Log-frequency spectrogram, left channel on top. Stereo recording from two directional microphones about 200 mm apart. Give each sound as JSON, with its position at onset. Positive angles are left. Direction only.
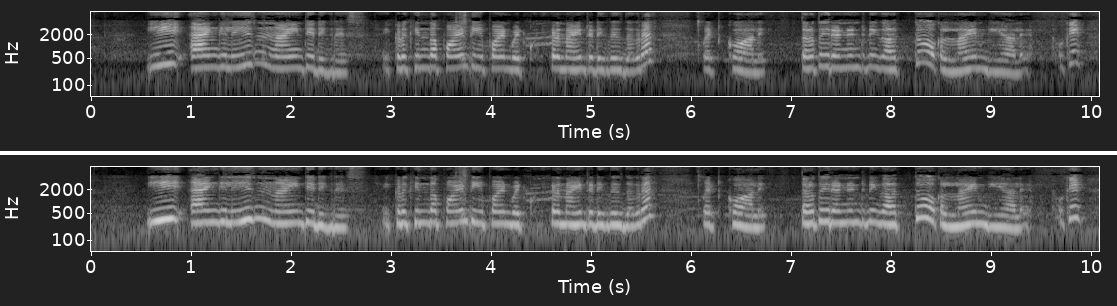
{"t": 0.6, "sound": "speech", "side_deg": 15}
